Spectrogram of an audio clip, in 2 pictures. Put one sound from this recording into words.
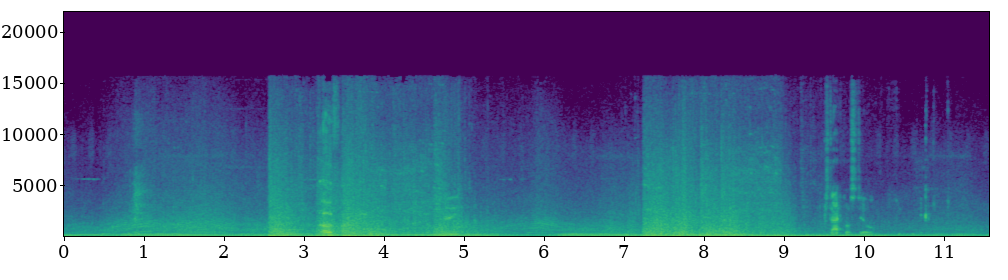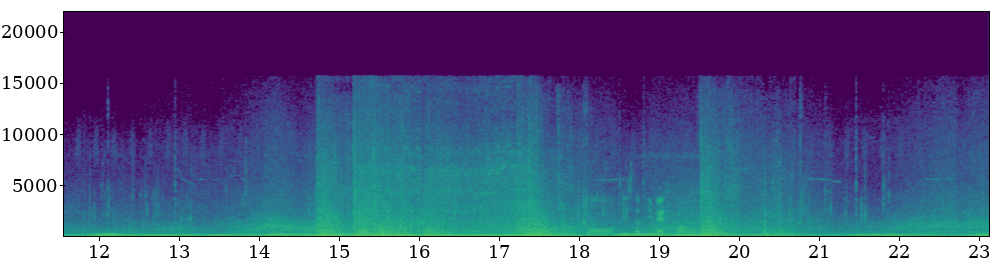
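A car engine revs up and down.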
